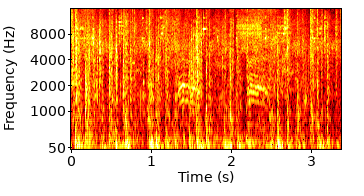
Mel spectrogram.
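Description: Horse hooves clip-clop steadily in a GoldRush RP western roleplay game, a continuous busy clatter with a couple of brief whinny-like sweeps, no talking over it.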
